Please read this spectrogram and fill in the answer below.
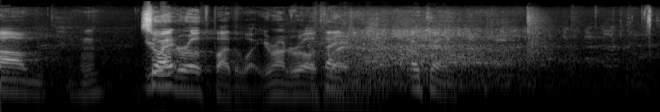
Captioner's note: laughter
